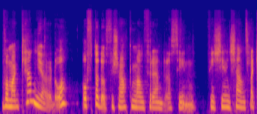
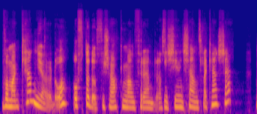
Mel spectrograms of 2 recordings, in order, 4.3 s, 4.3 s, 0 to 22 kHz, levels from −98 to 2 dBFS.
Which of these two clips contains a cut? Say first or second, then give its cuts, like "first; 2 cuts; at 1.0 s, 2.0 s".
second; 2 cuts; at 1.1 s, 2.7 s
